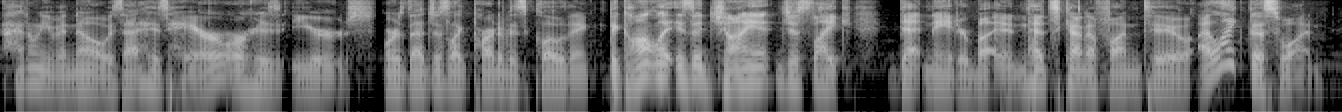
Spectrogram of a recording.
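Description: A man's voice: fairly low pitch, expressive, normal speed, hardly any pauses, no echo, faint music behind. A man, around his thirties, giving casual, chatty reaction commentary and thinking aloud informally into a close desk microphone. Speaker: reaction video creator. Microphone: close desk microphone with headset.

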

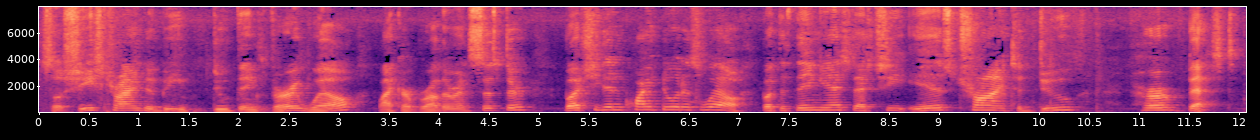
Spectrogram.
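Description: A man in his sixties reading a children's bedtime story aloud in a small room, pausing to explain things simply and patiently. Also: a little high, roomy sound.

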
